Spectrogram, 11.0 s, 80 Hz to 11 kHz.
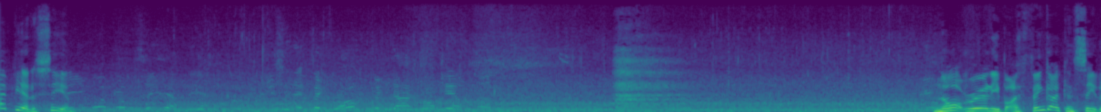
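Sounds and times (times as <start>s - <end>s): stream running over stones: 0.0s - 11.0s.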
